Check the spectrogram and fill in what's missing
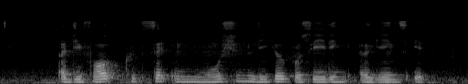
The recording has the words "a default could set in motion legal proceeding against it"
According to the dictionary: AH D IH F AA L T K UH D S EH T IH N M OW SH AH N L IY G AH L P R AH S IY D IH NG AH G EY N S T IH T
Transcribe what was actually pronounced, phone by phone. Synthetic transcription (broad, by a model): AH D IH F AA L T K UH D S EH T IH N M OW SH AH N L IY G AH L P R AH S IY D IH NG AH G EY N S T IH T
